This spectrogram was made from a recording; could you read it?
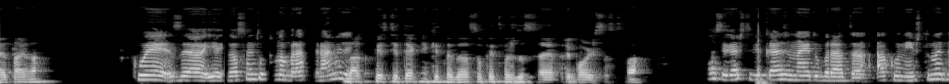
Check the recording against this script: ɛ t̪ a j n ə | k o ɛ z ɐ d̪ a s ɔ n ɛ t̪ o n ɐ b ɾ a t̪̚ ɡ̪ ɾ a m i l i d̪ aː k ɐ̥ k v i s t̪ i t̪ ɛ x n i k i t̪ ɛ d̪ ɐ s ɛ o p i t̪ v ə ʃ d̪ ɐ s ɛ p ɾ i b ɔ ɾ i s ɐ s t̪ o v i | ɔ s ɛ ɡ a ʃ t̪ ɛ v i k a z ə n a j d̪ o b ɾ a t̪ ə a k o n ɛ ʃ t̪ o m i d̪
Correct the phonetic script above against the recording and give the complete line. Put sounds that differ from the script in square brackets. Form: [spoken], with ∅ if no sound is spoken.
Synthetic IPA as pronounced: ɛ t̪ a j n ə | k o ɛ z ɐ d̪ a s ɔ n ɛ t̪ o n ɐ b ɾ a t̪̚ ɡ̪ ɾ a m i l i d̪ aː k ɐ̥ k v i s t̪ i t̪ ɛ x n i k i t̪ ɛ d̪ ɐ s ɛ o p i t̪ v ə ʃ d̪ ɐ s ɛ p ɾ i b ɔ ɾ i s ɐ s t̪ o v [a] | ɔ s ɛ ɡ a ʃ t̪ ɛ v i k a [ʒ] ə n a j d̪ o b ɾ a t̪ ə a k o n ɛ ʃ t̪ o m [ɛ] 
